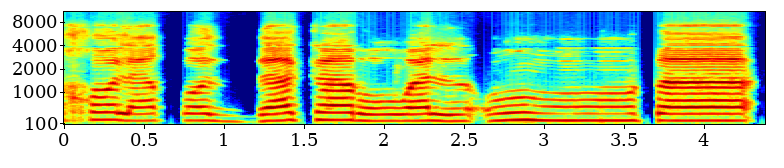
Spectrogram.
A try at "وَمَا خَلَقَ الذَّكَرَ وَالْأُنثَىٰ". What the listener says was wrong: Ya, rohnya lebih diperjelas lagi, Pak. Jadi tidak menjadi tidak terpengaruh dengan huruf wa setelahnya. Khalaqadz dzakara wal.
